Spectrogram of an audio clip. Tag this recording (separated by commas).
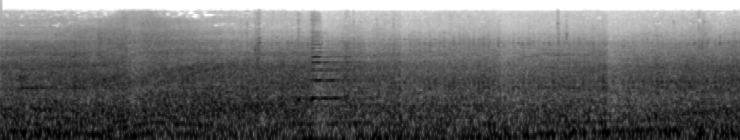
Bus, Vehicle, driving buses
